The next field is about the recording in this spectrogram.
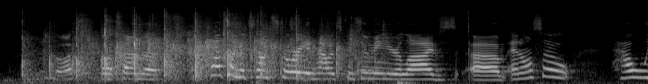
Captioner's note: applause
